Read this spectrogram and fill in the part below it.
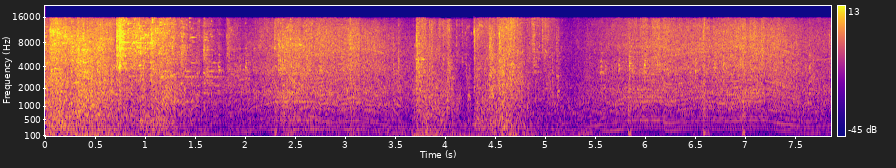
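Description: A car engine revs and roars as the car speeds up and slows down.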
